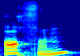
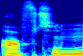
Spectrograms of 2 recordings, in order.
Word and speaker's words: often: Um, most people in uh the US pronounce it like often, but some areas pronounce it like often and the T is pronounced Yeah. And we also learned that in school that it's pronounced often.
